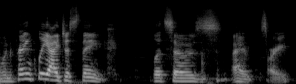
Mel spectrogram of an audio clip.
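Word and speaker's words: Blitzø: And frankly, I just think Blitzo's I'm sorry, the O is silent.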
